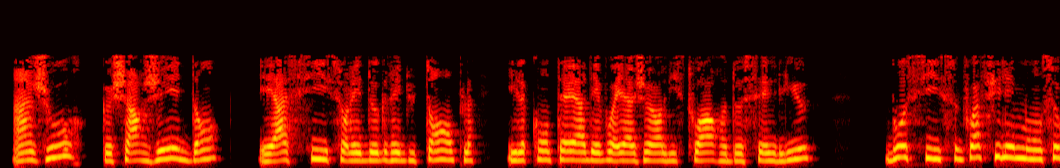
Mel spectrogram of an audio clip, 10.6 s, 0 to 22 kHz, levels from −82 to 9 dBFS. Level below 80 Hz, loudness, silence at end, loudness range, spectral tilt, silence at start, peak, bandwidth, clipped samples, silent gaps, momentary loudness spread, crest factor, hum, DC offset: -68 dBFS; -23 LUFS; 0 s; 1 LU; -5 dB/octave; 0.15 s; -8 dBFS; 6 kHz; under 0.1%; 8.65-8.83 s; 6 LU; 16 dB; none; under 0.1%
